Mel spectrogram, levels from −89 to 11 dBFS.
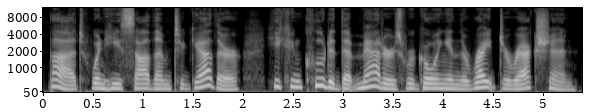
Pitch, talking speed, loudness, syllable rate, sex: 190 Hz, 180 wpm, -17 LUFS, 4.8 syllables/s, female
